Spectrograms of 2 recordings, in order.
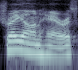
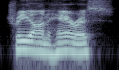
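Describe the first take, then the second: First: "Treon" with an ay in the first syllable, tray-on; first syllable of "Treon" rhymes with "say". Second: "Treon" with an ee in the first syllable, tree-ON; first syllable of "Treon" rhymes with "see". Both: Real, not acted. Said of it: "Is it Treon or Treon?".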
